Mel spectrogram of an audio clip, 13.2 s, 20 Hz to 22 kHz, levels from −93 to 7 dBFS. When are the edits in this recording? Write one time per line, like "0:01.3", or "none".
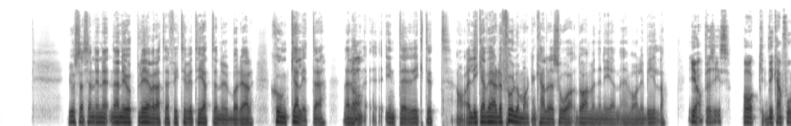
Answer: none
